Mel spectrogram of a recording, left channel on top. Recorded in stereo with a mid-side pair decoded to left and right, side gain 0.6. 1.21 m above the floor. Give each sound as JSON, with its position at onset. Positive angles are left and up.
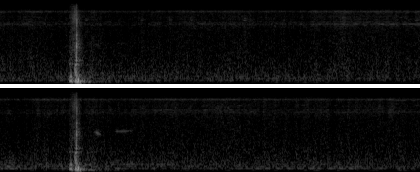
{"t": 0.7, "sound": "tearing paper", "azimuth_deg": 20, "distance_m": 0.9}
